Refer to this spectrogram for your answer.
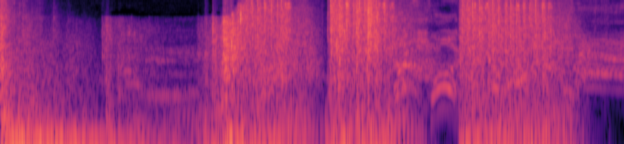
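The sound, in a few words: gunfire in the video game Robocop: Rogue City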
